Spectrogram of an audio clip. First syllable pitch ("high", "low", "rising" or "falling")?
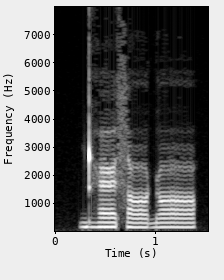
low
